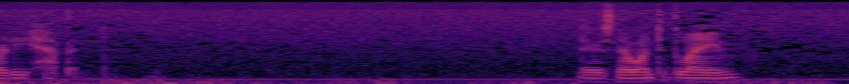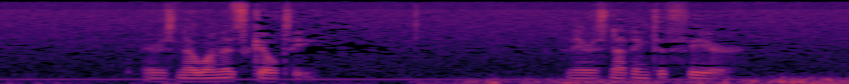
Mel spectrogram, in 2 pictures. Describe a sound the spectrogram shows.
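A middle-aged man speaks calmly and close by, in short phrases with pauses.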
